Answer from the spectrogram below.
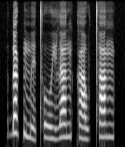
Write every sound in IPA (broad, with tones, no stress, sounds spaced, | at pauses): ɗ a˦˥ k̚ m e˧˩ t̪ʰ o˨˩ j l a˧ n k a˨˩ w t̪ʰ a˧ ŋ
